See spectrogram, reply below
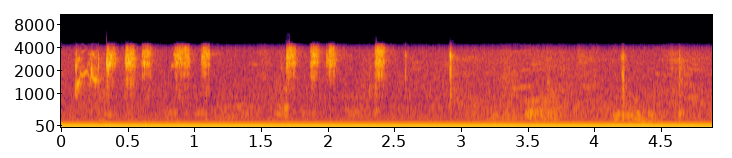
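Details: Pet zebra finches kept at home in Ulaanbaatar, Mongolia, giving short nasal chirping calls in quick clusters during the first second and again near two seconds, then sparser single notes, over a low background hum.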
